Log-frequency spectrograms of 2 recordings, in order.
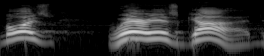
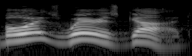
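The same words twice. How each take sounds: First: It is said louder, with a raised voice. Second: It is said at a normal, softer volume.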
